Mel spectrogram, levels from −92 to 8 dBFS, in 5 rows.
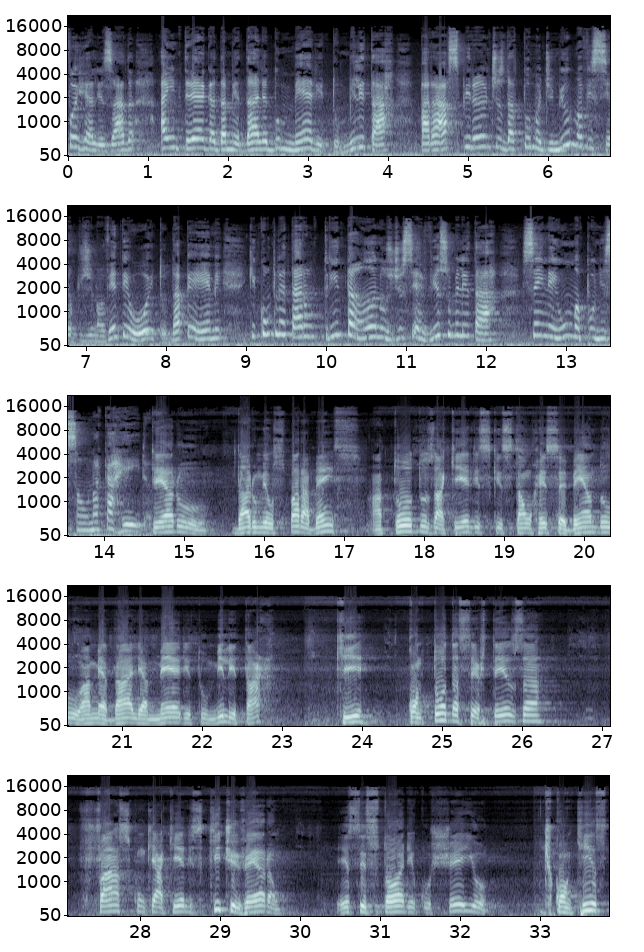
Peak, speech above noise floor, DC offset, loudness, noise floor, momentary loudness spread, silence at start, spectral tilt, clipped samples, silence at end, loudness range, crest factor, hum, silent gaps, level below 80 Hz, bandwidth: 0 dBFS; 31 dB; under 0.1%; -13 LUFS; -44 dBFS; 10 LU; 0 s; -4.5 dB/octave; 0.4%; 0 s; 3 LU; 14 dB; none; none; -30 dBFS; 16.5 kHz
